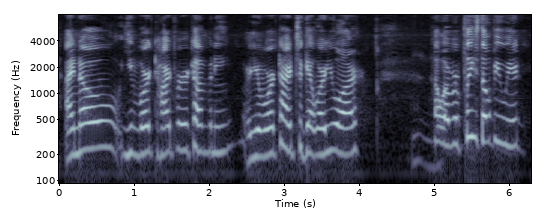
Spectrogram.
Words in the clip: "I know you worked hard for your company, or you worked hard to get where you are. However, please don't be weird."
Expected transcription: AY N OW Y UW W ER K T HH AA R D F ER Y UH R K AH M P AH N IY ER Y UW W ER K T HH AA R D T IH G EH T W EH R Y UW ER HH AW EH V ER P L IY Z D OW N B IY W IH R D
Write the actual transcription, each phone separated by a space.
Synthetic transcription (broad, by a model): AY N OW Y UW W ER K T HH AA R D F ER Y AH R K AH M P AH N IY ER Y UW W ER K T HH AA R D T IH G EH T W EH R Y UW ER HH AW EH V ER P L IY Z D OW N B IY W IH R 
